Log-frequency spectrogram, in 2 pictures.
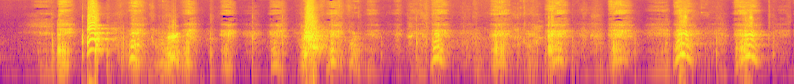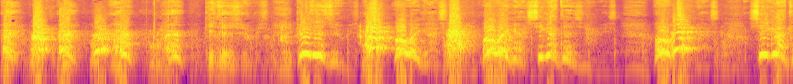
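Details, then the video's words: Siberian Husky tearing around a bed during zoomies, giving rapid, uneven barks, yips and short grumbling calls in a dense burst, with a person's excited voice mixed in. "Siberian Husky Freya Goes Crazy With Zoomies On Bed!"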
